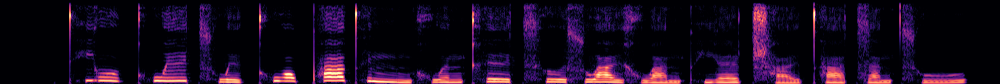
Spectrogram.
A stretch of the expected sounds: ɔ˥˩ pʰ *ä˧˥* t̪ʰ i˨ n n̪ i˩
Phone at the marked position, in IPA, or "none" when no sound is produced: ä˥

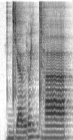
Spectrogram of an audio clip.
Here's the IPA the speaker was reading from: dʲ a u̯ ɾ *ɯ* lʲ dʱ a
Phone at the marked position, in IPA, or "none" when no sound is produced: ʊ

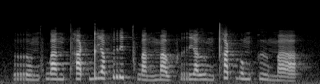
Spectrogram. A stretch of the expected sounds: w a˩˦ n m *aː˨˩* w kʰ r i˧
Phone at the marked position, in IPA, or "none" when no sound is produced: a˨˩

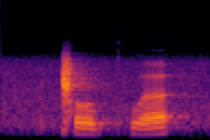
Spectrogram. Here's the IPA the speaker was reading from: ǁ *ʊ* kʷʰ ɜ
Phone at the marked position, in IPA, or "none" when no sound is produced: ʊ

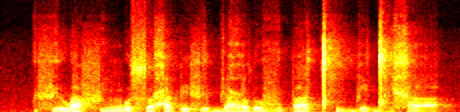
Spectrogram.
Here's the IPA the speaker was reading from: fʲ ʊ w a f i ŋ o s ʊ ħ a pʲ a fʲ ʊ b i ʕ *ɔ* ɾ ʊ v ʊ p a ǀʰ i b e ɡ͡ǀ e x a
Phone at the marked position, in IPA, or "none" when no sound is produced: o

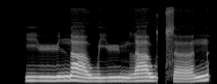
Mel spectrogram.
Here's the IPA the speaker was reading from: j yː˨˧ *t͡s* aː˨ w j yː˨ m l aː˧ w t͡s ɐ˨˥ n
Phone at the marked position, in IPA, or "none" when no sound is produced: n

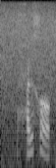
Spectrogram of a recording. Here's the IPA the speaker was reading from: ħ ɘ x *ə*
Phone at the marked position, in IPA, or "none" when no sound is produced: ɔ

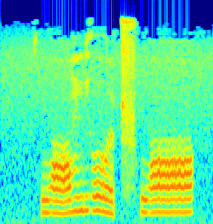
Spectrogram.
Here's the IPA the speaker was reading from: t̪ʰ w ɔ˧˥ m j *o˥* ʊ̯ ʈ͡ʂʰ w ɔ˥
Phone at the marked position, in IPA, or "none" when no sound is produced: o˥˩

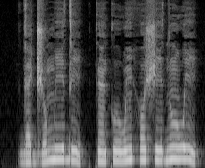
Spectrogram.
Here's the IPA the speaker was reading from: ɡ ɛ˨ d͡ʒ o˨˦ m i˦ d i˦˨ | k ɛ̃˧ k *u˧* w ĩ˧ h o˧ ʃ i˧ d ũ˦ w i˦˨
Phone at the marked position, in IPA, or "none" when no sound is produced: u˧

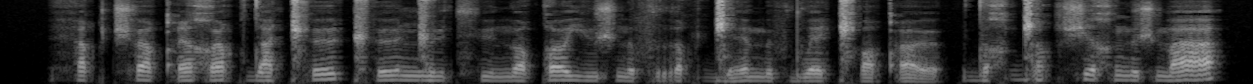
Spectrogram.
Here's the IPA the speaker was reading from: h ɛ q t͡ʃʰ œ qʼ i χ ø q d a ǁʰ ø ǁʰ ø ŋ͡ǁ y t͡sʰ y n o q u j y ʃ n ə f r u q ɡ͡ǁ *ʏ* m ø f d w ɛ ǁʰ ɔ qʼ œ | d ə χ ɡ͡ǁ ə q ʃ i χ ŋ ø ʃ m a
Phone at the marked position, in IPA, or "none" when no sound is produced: ɛ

